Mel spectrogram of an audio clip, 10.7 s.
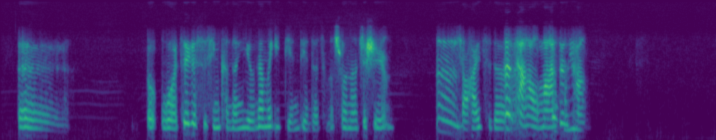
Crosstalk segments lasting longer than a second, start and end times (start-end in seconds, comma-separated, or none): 7.5-8.8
